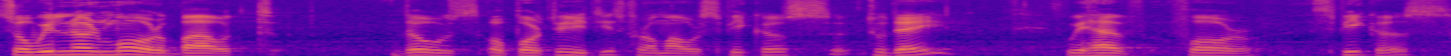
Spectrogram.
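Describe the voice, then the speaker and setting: A man talks at a fairly slow pace with a fairly high pitch. His tone is dark and mellow, with ordinary pitch variation. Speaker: conference panel moderator. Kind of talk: panel moderation. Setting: stage with audience. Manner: halting. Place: hall.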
